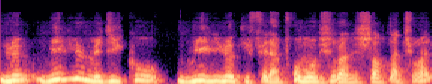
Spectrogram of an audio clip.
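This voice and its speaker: A man speaks at a high pitch with a dark, mellow tone. His pace is moderate. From France. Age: 80s+. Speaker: obstetrician and birth researcher. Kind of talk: interview. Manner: halting, with many repetitions.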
